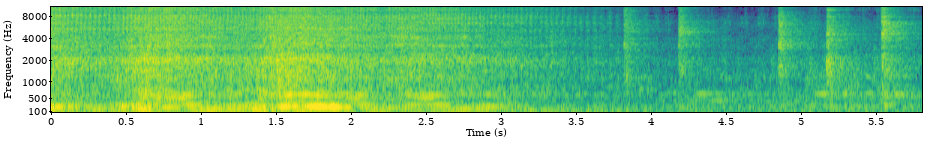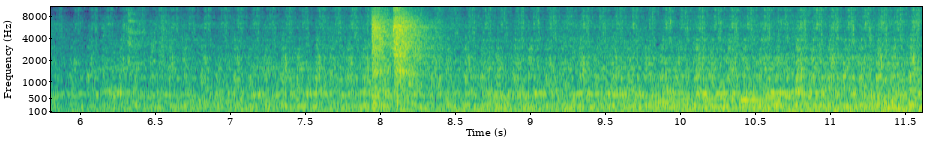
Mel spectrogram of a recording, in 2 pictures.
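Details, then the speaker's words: SP 125 bike: small single-cylinder engine revving and settling to idle with a light metallic rattle from the timing chain. "SP 125 बाइक है। प्रॉब्लम यह है कि इसके टाइमिंग चैन से आवाज़ आ रहा है।"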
